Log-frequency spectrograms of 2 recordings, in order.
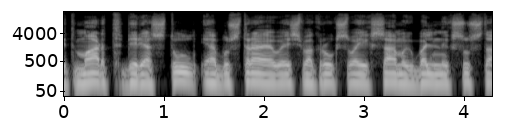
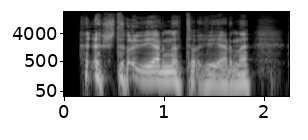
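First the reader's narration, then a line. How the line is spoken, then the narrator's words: Chuckling agreement. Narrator (Russian): хохотнув, соглашается Март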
